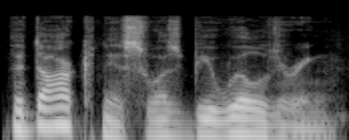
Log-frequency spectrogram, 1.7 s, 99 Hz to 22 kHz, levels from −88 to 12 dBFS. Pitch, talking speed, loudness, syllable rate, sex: 110 Hz, 135 wpm, -16 LUFS, 4.9 syllables/s, male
